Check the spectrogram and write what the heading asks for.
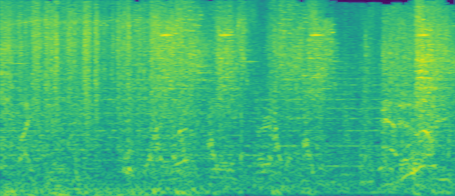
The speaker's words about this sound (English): An exterior window shatters, and a humanoid-like robot jumps through.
